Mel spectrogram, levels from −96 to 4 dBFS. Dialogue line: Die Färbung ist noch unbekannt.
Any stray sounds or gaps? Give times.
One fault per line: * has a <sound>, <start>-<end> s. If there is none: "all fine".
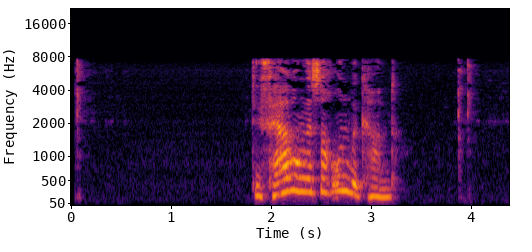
all fine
